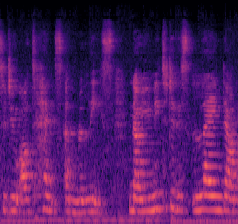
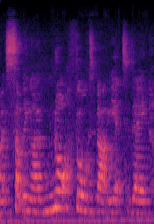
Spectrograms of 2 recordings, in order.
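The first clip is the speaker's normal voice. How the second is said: ordinary talk, nothing marked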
